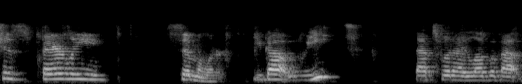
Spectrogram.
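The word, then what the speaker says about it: huit: fairly similar you got wheat that's what i love about this word is it's pronounced wheat in french diese is 10 and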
